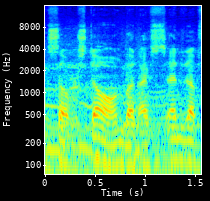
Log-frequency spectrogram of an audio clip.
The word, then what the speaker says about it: Silverstone: stage two and we are over at Silverstone or Silverstone. It depends on how you pronounce it. It really should be Silver Stone, but I know some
